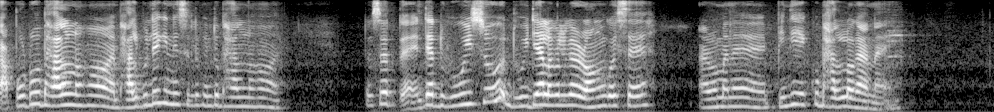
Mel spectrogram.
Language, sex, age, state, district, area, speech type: Assamese, female, 45-60, Assam, Lakhimpur, rural, spontaneous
